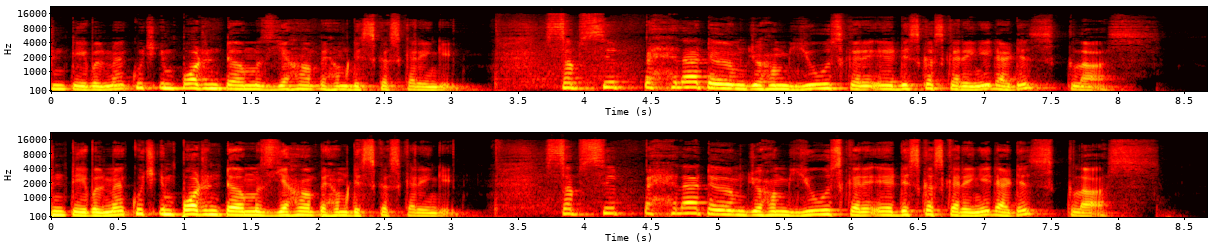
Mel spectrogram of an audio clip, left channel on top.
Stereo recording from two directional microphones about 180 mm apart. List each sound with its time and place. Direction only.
0.0 s speech: 45° right (ahead or behind)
